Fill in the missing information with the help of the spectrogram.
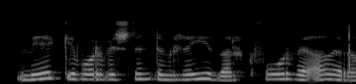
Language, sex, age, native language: Icelandic, male, 11, Icelandic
